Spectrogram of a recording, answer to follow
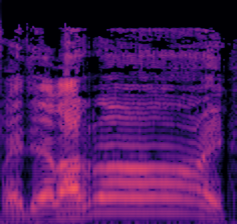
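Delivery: long, high-pitched yell; shouting. A narrator's reading. Скоба cutting into Ребров's announcement, shouting. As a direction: stretch it into a loud high cry. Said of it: "закричал Скоба".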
